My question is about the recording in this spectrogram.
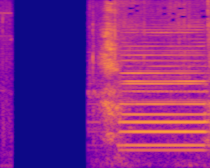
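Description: Car horn giving one steady honk of about a second, on two close pitches, starting about a second in after a brief stretch of dead silence.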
